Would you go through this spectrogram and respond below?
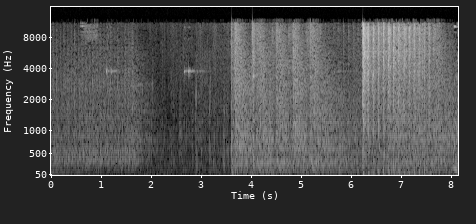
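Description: Rapid automatic gun bursts in Battlefield 4, loud and close, firing in two strings with a pause between and crisp repeated shots at the end, over background battle ambience.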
